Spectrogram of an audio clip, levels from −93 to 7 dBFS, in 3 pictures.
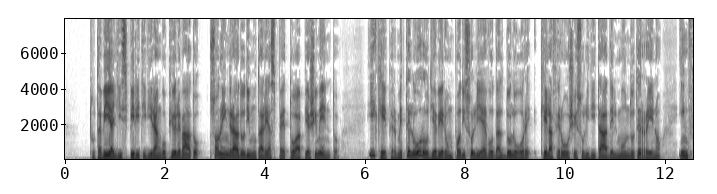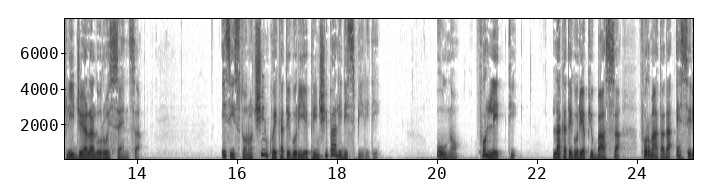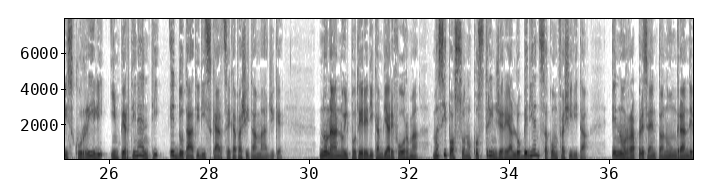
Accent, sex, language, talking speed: native, male, Italian, 125 wpm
